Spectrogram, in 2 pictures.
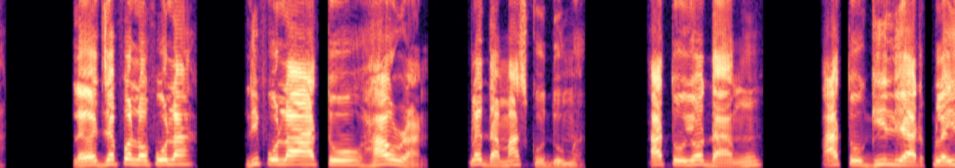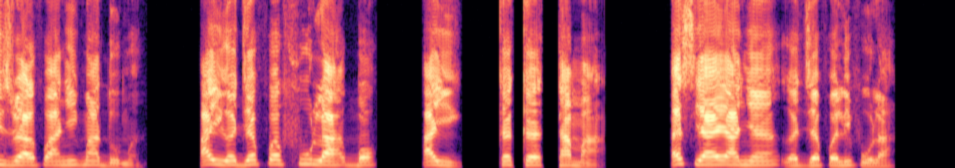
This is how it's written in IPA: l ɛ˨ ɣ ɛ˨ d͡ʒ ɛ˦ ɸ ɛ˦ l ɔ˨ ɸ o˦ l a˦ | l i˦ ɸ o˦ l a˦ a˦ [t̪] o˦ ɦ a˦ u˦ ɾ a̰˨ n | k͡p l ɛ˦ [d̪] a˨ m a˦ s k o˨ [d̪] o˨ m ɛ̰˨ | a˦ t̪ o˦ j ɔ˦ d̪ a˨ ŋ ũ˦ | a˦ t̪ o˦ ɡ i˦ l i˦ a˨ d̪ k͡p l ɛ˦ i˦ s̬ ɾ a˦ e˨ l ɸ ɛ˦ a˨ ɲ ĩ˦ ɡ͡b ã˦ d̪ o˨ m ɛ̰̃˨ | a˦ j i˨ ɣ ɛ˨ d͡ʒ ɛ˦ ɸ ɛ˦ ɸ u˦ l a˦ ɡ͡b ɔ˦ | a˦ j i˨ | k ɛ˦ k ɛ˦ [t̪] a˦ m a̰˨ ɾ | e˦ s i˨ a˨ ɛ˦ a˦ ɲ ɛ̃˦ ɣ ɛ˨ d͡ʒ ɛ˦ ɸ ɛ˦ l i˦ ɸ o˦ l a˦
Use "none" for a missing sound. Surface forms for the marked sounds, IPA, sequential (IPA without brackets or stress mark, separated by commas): t̪, d̪, d̪, t̪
